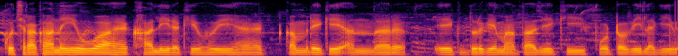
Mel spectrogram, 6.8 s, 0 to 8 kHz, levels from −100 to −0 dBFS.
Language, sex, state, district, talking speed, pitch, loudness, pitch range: Hindi, male, Madhya Pradesh, Bhopal, 185 wpm, 95 Hz, -20 LUFS, 95-100 Hz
